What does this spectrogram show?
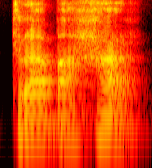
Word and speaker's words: trabajar: Trabajar, and the J is pronounced like an H.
